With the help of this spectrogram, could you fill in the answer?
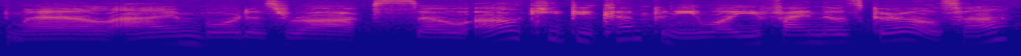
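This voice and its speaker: An actress voicing a wry, teasing American fire lookout supervisor in a video game, with a dry, playful and sarcastic manner. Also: female voice, low-pitched, animated, a little fast, sharp tone, a little hiss or hum, heavily acted, rough recording. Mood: casual, playful. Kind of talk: naturalistic video game dialogue. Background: background music.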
